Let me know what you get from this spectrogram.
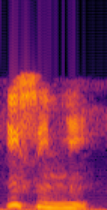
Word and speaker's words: Isigny: Cannes, by the way, is spelled C-A-E-N. It is near Isigny on your map, spelled I-S-I-G-N-Y.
